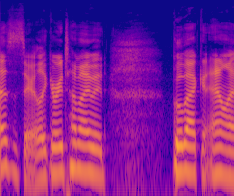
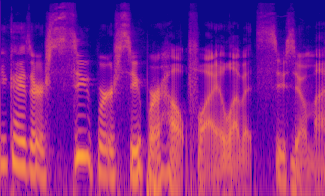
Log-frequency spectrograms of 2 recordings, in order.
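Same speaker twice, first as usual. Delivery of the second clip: sarcastic, ironic gushing, drawn-out and sing-song. Speaker thanks the group for helping with a decision, sarcastic. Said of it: "Sounds like sarcasm".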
